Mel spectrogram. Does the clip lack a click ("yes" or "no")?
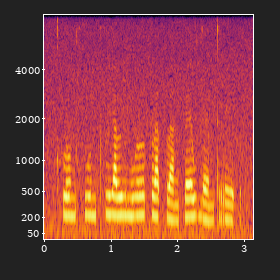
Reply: yes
